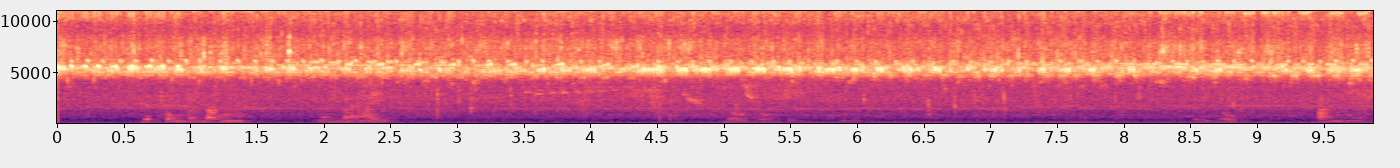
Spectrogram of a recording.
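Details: Domesticated black crickets, also named para crickets, keep up an unbroken high buzzy trill, while short snatches of conversation come and go over the chorus.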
